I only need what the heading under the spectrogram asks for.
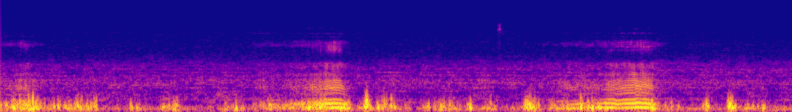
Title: SNORE KING!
